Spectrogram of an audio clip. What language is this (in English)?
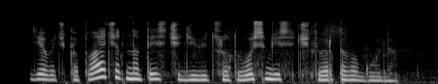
Russian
